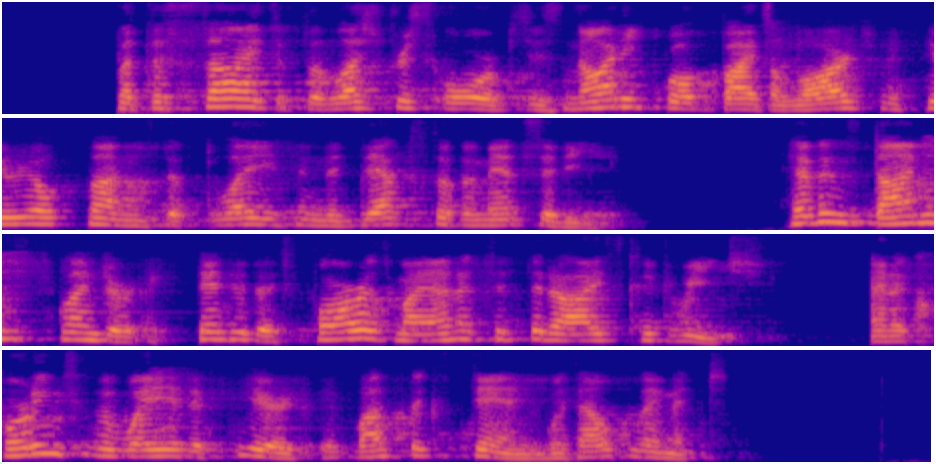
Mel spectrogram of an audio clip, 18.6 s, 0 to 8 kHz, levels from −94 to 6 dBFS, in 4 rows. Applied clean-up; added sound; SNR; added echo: neural mask model DeepFilterNet 3.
